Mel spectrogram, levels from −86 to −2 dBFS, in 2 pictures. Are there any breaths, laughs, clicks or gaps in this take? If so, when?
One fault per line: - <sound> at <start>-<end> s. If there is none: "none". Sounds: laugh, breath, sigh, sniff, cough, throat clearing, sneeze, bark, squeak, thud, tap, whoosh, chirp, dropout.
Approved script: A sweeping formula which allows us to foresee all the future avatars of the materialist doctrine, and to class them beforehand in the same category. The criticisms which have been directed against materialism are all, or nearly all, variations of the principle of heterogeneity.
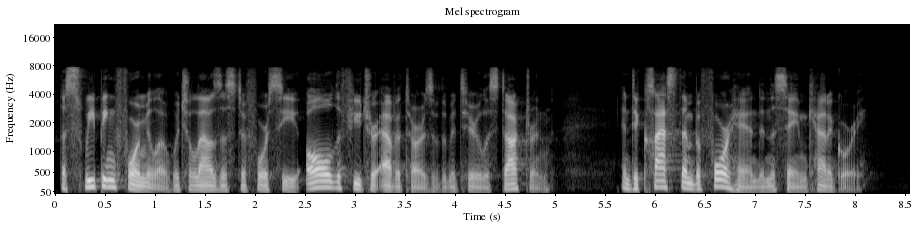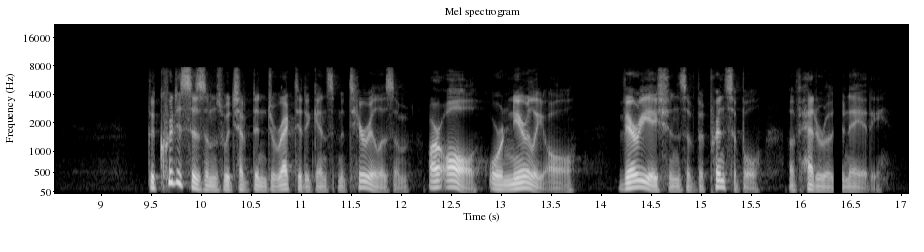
- dropout at 16.3-16.4 s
